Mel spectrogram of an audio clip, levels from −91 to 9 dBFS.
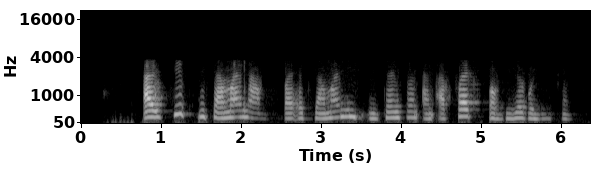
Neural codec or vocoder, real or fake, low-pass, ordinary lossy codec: codec, 24 kHz, 6 kbps, HILCodec; fake; 3.6 kHz; none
